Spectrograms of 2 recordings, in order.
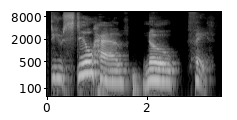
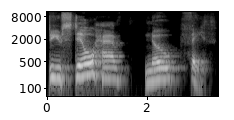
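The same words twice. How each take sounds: First: "Do you still have no faith?" drawn out slowly, each word weighed; slow stern rebuke. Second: Said in the usual way. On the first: Acted. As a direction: lean on the disappointment, slowly. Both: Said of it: "harsher rebuke".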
